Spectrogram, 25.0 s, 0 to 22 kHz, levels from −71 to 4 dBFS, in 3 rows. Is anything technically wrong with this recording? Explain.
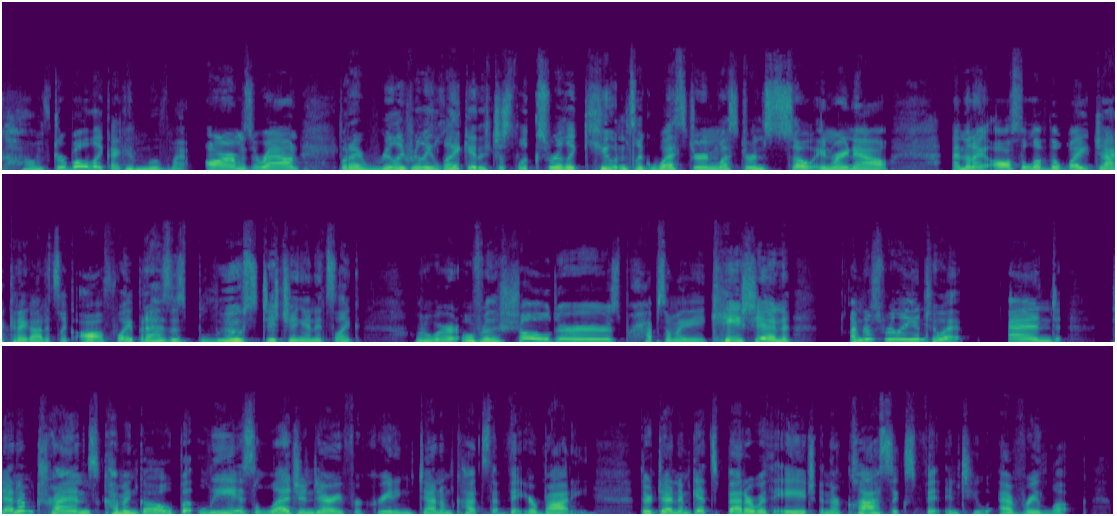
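No, nothing technically wrong can be heard in this speech recording. There is no fault in it to point to.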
